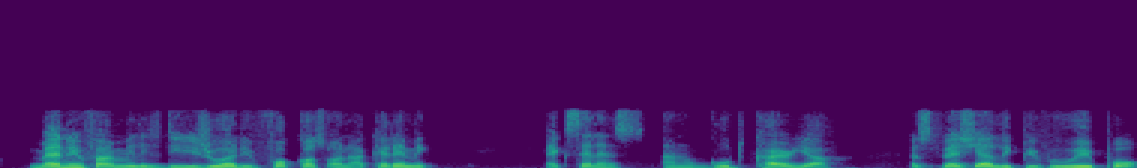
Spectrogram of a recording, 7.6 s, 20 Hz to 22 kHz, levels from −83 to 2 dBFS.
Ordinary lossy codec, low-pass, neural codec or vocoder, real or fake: none; none; codec, 16 kHz, 0.5 kbps, X-Codec, WavLM features, trained on Multilingual LibriSpeech; fake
